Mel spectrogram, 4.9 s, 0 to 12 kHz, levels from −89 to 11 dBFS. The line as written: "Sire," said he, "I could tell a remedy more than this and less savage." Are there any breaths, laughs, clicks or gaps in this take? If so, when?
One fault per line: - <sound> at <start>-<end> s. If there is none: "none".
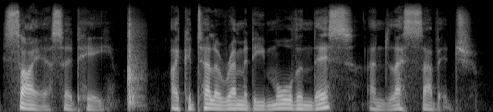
- tap at 1.3-1.5 s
